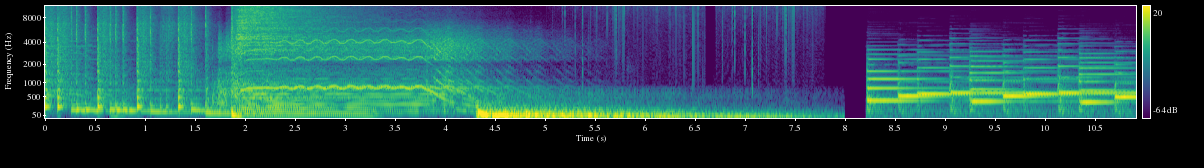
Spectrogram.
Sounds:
Drum kit, Snare drum, Music, Cymbal, Bass drum

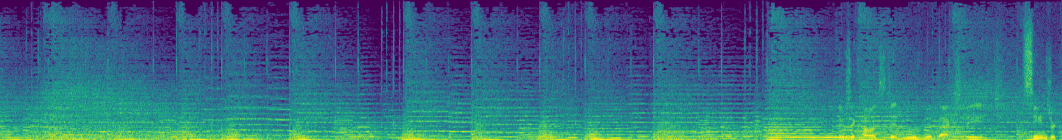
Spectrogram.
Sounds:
Music

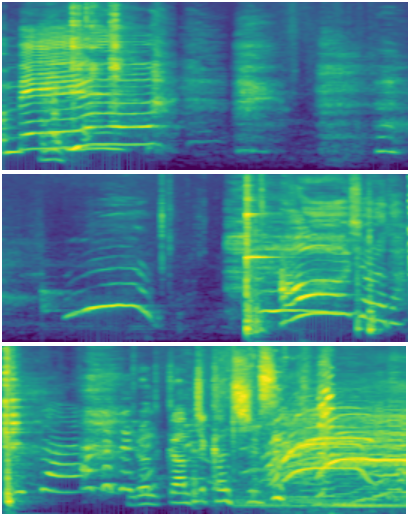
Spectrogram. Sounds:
Speech, inside a large room or hall

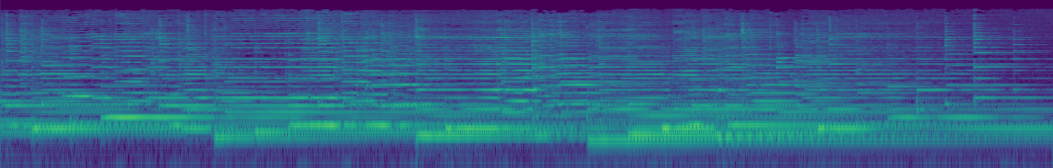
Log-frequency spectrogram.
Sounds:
Pizzicato, Harp, Bowed string instrument, fiddle

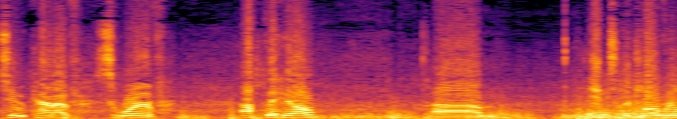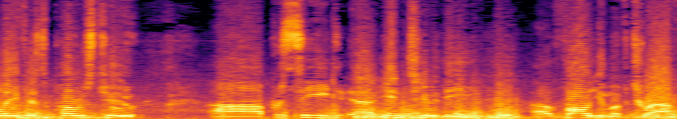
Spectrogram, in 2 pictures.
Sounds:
Speech

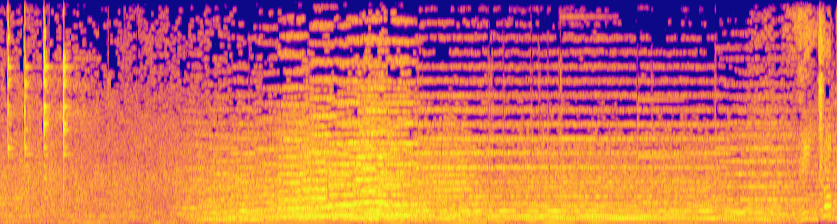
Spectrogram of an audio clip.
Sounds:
Music

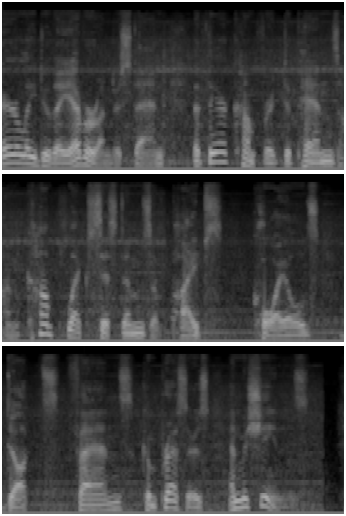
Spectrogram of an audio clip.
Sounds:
Speech

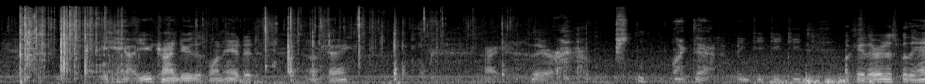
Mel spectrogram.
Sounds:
Speech

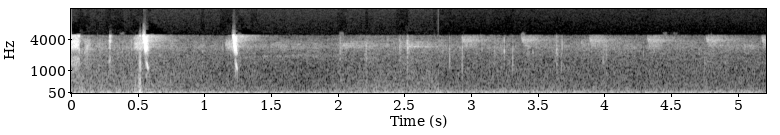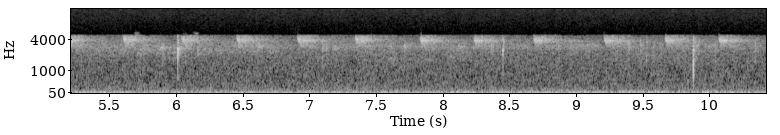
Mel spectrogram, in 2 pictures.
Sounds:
chipmunk chirping

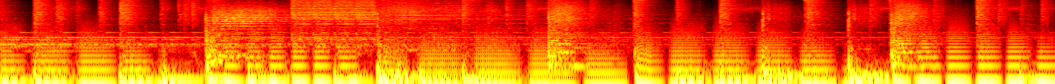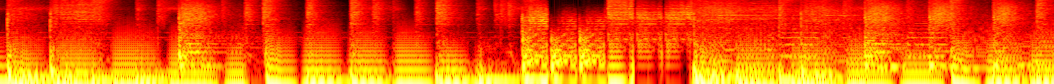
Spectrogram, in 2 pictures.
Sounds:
Music

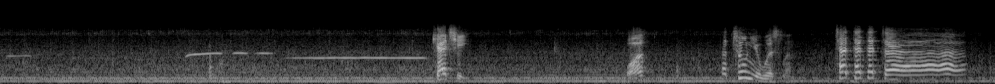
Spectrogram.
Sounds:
Speech

